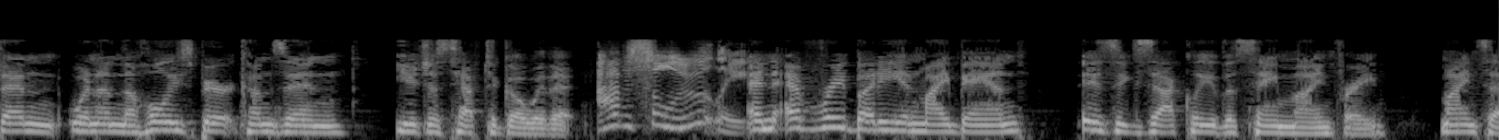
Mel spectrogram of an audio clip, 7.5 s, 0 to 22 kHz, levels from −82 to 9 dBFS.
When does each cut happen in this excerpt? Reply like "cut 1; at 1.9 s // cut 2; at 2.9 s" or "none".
none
